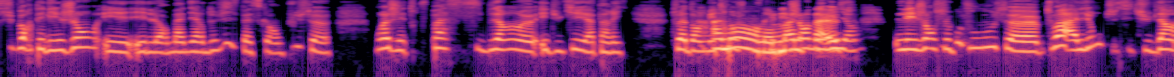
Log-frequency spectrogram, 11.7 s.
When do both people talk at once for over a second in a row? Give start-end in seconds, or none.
7.1-8.6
